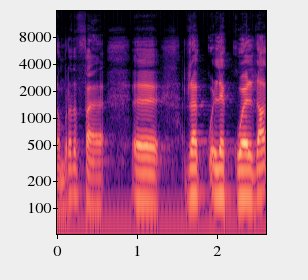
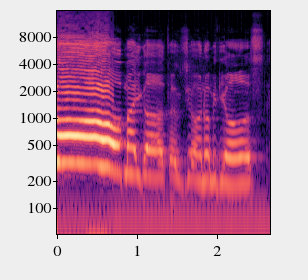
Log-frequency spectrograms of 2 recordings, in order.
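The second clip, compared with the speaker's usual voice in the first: outcry; 10 semitones higher, 10 dB louder, slower than usual. Acted.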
